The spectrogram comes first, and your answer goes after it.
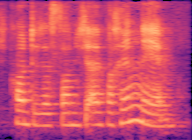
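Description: A woman narrating a first-person story in a steady, even reading voice. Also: fairly high pitch, a little fast, creaky. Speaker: audiobook reader. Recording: echoey room.

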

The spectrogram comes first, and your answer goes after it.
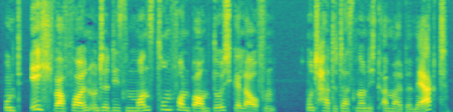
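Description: A woman reads a first-person story aloud with expressive storytelling. Her medium-pitched voice is recorded close and dry. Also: moderate pace, no room sound. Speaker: narrator. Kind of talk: first-person audiobook narration.

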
